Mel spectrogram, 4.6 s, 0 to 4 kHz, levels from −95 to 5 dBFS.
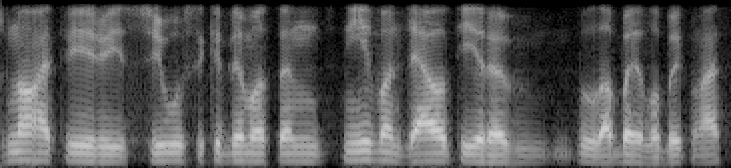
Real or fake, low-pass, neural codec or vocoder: fake; 3.6 kHz; codec, 16 kHz, 0.3 kbps, FocalCodec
